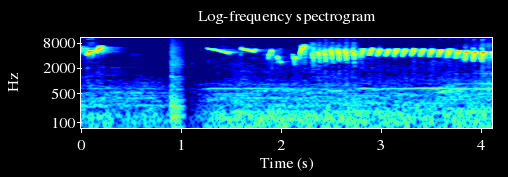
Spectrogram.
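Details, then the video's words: Caged G12/G16 class white-eye used as master song material: brief high whistles, a click, then slurred descending whistles building into an accelerating series of rapid high chattering notes over a faint low hum. "Masteran Pleci Kusus G12 & G16 materi menonjol"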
